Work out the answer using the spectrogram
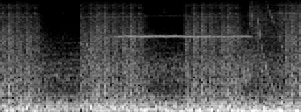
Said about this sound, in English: The only way to get the creature to follow me was to attack it. So I targeted the guns at it and fired.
